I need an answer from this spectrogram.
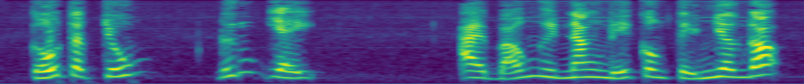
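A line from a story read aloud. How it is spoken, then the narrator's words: Loud angry shout. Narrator (Vietnamese): Phương Cô lớn tiếng quát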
